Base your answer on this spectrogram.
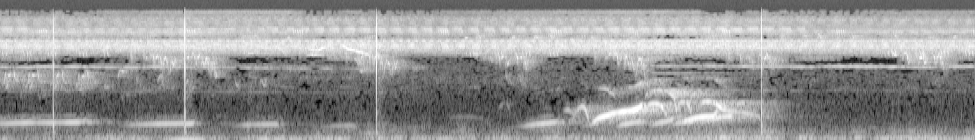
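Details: A gibbon in the interior forest of Kalimantan gives drawn-out hoots, then a run of swooping, rising whoops over a steady insect hum.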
